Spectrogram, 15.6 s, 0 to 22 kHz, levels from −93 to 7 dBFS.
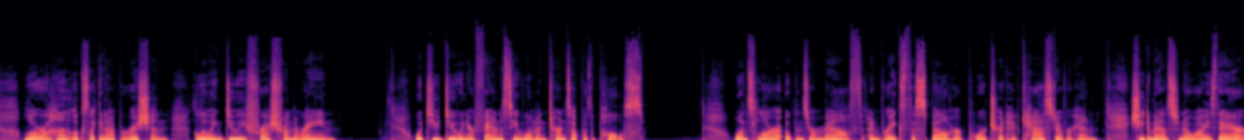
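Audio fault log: No technical fault is audible anywhere in this speech recording, and the signal runs continuously with nothing that calls for attention.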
